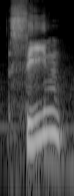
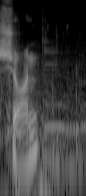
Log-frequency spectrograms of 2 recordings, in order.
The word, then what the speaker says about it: Sean: the there's not even an H in there scene Sheen it's that's not Sean come on that's always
